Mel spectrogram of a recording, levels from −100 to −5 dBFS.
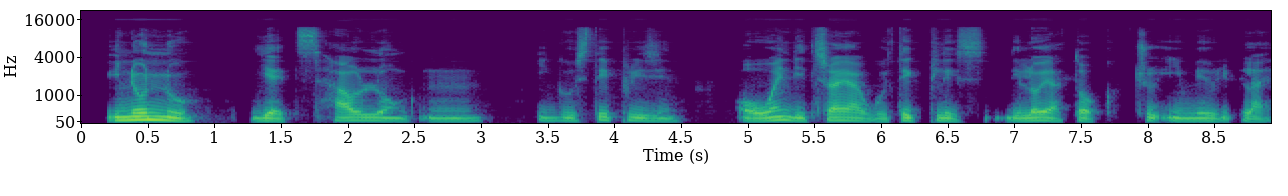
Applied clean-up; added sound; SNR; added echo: none; none; none; none.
